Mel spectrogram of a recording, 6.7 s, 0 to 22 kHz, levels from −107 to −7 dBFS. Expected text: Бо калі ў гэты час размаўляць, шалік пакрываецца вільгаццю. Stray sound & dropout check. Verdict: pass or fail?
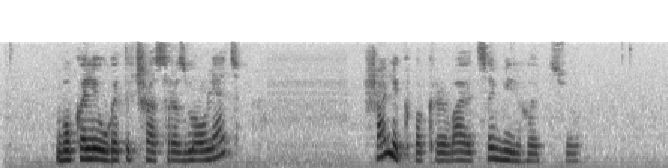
pass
